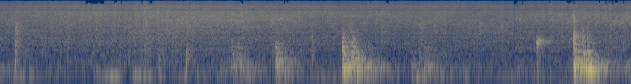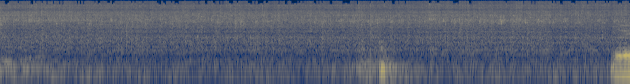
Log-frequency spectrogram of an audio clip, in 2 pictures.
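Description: Beef steak frying in a pan gives a faint, steady, hissing sizzle throughout, with a few soft knocks and clinks of utensils near the start.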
